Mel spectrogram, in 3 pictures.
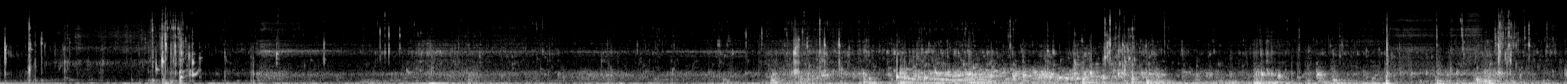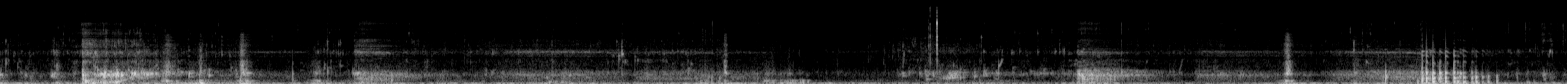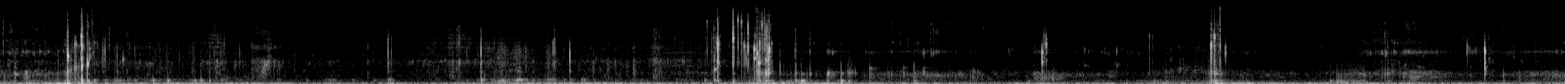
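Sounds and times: water churning and bubbling: 0:00.0 - 0:46.9.

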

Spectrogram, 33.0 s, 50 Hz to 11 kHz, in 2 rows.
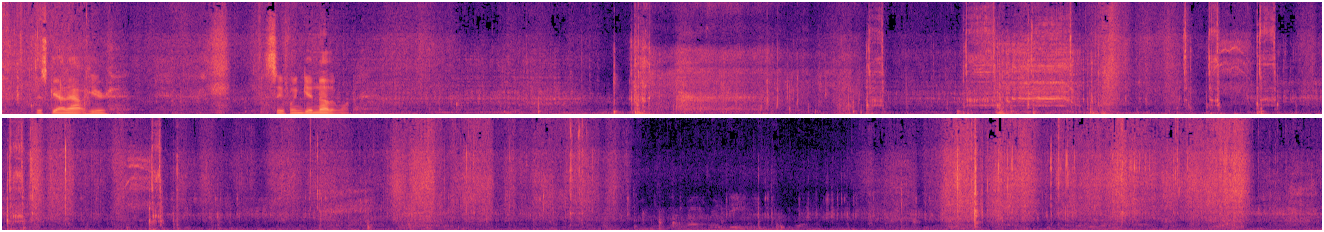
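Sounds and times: low steady haze: 0:00.0 - 0:10.6, 0:16.2 - 0:25.9.

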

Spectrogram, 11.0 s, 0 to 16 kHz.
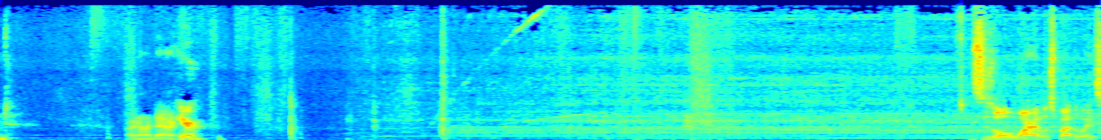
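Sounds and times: printer motors and fan humming: 0:03.4 - 0:11.0
rising printer whine: 0:03.4 - 0:11.0.

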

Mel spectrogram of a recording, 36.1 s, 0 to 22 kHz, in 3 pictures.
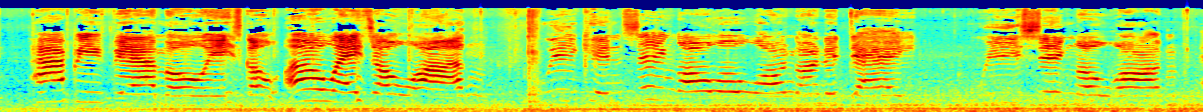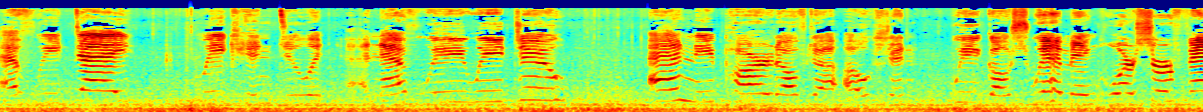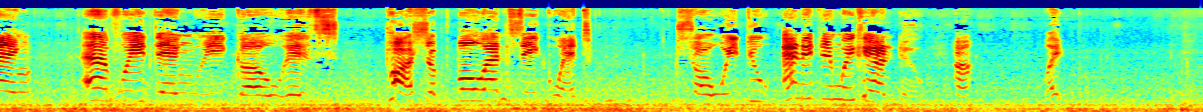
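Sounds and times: car road and engine hum: 0:00.0 - 0:36.0
child singing: 0:00.4 - 0:09.2, 0:09.8 - 0:13.4, 0:14.0 - 0:17.7, 0:18.6 - 0:27.4.

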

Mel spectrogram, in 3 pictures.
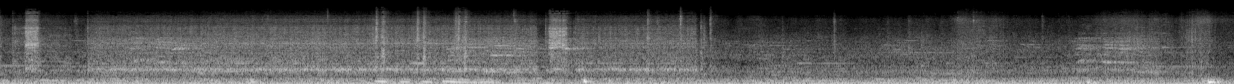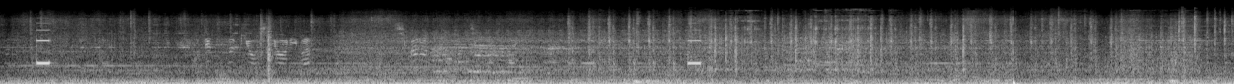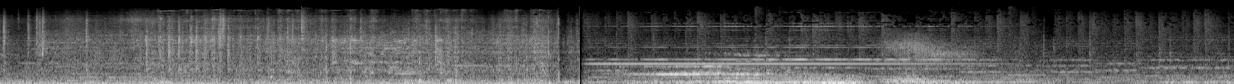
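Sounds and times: steady background rumble: 0:30.4 - 0:37.0.

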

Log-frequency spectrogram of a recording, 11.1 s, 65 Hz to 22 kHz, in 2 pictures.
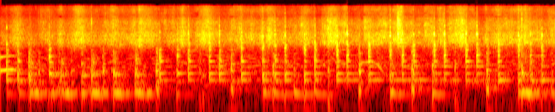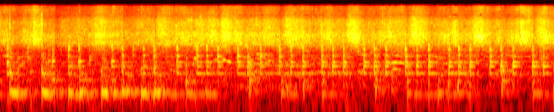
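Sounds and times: rapid clicking percussion: 0:00.0 - 0:11.0
steady rattling hiss: 0:00.2 - 0:11.0.

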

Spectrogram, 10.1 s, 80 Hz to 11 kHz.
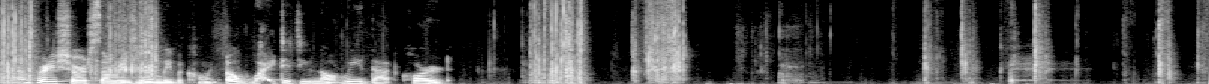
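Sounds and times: cards being shuffled: 0:00.0 - 0:01.4, 0:04.0 - 0:10.0.

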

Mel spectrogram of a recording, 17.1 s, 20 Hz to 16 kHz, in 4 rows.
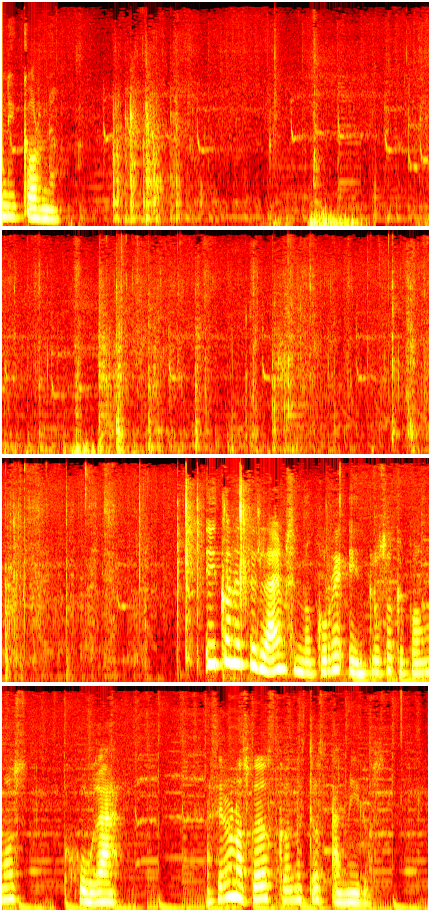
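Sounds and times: dull low thumps: 0:03.0 - 0:03.8.

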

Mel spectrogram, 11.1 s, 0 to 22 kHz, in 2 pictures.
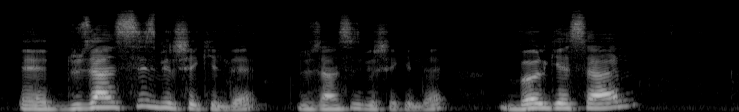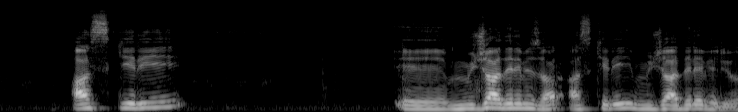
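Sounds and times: marker writing on paper: 0:04.7 - 0:08.0.

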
